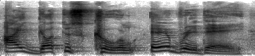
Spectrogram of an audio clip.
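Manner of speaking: slow, drawn-out English example; example sentence. Shown as a demonstration. Teacher models a dictionary example for students, slow and drawn out. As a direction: say it word by word, stretched out. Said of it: "فتجد إنه مثلًا يقول".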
